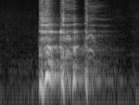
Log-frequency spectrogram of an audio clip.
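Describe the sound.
Someone coughs and clears their throat, producing a few harsh, loud bursts in close succession that trail off into a rough, fading rasp.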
